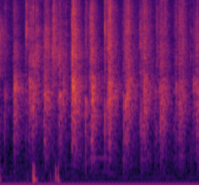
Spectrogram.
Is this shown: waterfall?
no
